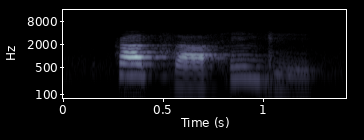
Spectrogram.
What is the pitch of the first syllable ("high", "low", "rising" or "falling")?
high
